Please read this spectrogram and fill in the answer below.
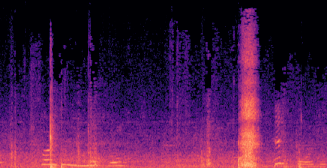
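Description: A toddler's brief wordless vocal sounds, with a sharp click just before them and a short loud rustle about three seconds in.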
